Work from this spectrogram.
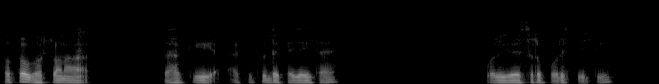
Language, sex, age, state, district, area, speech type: Odia, male, 60+, Odisha, Mayurbhanj, rural, spontaneous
